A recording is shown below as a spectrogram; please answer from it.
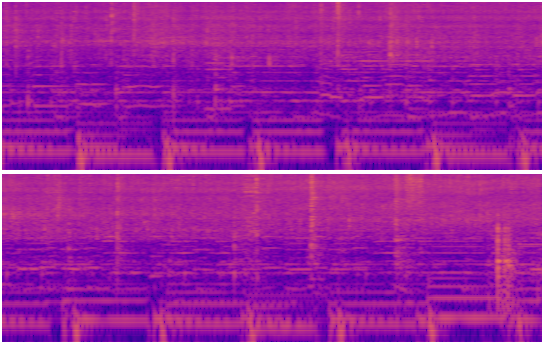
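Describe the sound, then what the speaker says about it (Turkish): Beef sizzles and fries in hot olive oil in a heated pot over high heat, a loud, steady crackle with rhythmic stirring strokes scraping through it, no voices. "Haydi bismillah diyor ve dana etini tencerenin içerisine alıyorum."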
